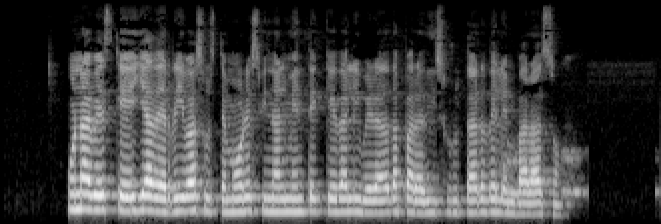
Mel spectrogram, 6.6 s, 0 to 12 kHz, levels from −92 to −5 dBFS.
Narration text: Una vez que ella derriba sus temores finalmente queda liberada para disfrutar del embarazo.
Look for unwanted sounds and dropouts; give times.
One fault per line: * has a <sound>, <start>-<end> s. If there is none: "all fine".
all fine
